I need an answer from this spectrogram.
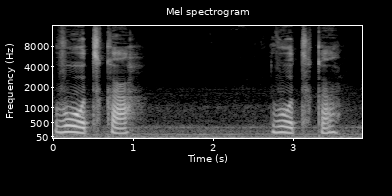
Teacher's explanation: the d will sound more like t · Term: voiceless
